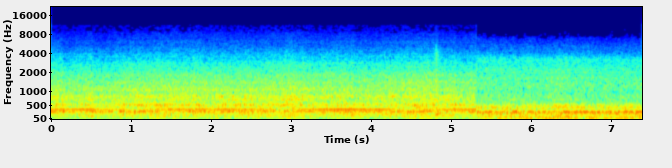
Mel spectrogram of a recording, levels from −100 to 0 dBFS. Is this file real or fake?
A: real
